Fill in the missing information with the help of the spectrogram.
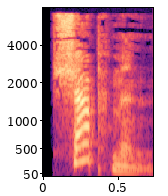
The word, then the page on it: shopman: British English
